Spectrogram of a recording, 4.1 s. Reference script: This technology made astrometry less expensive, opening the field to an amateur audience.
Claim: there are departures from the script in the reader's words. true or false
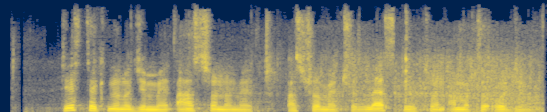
true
